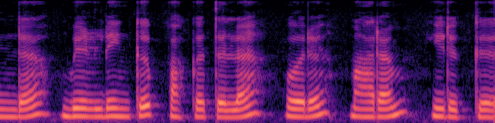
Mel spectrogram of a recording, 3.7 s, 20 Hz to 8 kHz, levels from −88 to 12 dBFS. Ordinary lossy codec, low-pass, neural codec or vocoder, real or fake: none; none; codec, 16 kHz, 4 kbps, FunCodec, trained on Chinese and English, 50 frames a second; fake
